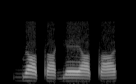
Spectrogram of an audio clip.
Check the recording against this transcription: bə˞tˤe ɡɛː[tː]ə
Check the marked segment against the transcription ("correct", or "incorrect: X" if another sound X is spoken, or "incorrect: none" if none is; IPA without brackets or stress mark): incorrect: tˤ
